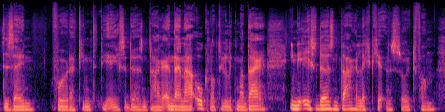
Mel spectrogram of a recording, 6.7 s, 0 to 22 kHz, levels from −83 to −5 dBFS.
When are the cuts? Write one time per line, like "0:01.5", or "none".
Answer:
none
